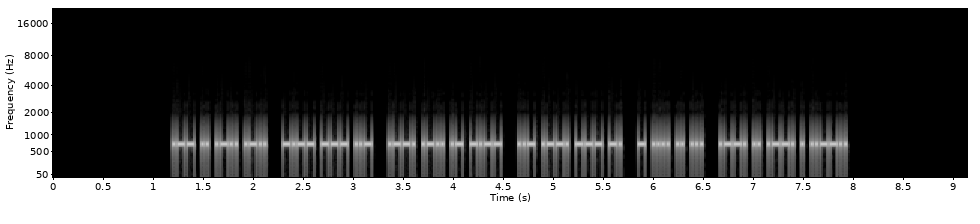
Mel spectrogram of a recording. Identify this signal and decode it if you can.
Morse code, heard as a keyed tone, about 50 wpm, 700 Hz. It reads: WILL YOU PLAY UPON THIS PIPE?
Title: Sentences from Top 1500 Words 50wpm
